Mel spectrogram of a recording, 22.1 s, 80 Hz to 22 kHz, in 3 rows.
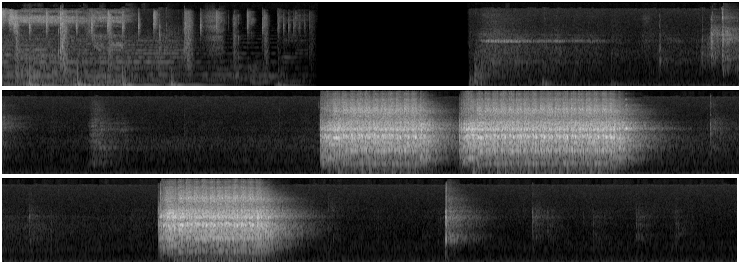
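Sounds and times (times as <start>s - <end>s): starter motor cranking engine: 10.6s - 13.8s, 16.3s - 17.7s.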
